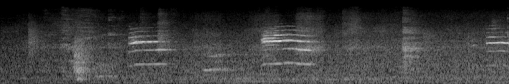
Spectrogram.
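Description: Domestic cat meowing: two drawn-out meows about a second apart, then a short one near the end.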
